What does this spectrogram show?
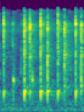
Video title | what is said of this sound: DIY Shimmer Paint Mist - Rose Gold Shimmer Spray - Make Your Own Shimmer Spray for Crafting | there's actually a bead in here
